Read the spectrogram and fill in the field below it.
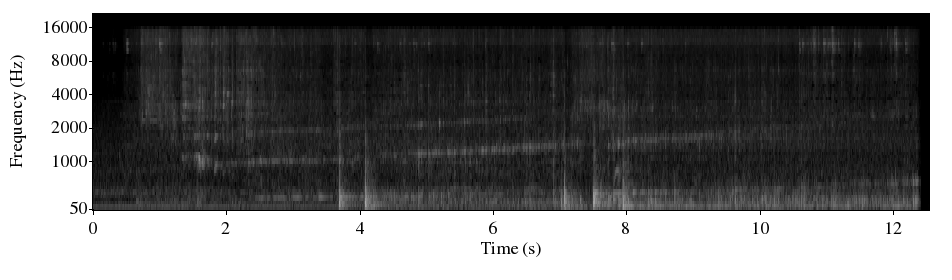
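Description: Water runs into a bottle for watering chili seedlings, a continuous pouring and filling sound with rising pitch, broken by a few clinks and knocks of handling, with no talk.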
